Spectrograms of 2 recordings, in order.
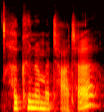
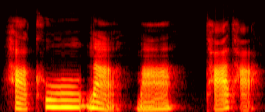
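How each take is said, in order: First: It is said with an English pronunciation. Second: It is said with a Chinese pronunciation.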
